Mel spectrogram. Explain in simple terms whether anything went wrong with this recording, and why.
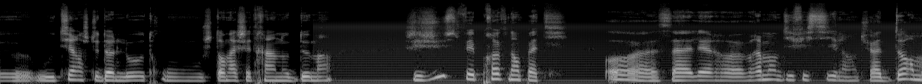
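Yes, something went wrong. From about 3.13 seconds, right after "t'en achèterai un autre", a mains buzz starts and runs to the end of the speech. It is a steady, raspy hum sitting under the voice. It comes from the electricity supply leaking into the recording, likely through a light dimmer, a power adapter or a poorly shielded cable. The 60 Hz supply makes sharp spikes twice per cycle, and these add a stack of higher buzzing tones.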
